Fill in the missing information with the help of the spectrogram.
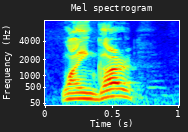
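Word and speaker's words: Winegard: Weingard. Se escribe Wine, así que de vino todo junto, y Gard, G-A-R-D. Weingard, Timothy C.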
